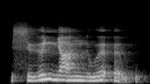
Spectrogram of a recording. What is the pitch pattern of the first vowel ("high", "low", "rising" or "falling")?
rising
